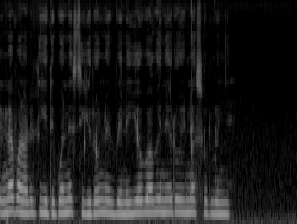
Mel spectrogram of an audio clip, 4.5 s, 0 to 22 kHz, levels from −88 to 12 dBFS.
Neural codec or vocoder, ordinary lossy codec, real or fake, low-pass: none; none; real; none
